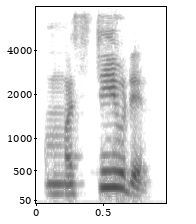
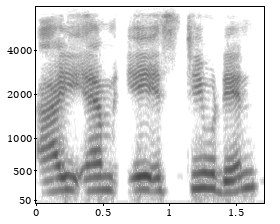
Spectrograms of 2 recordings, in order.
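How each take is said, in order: First: 'I am a' is squeezed into one short syllable. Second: Every word is said fully and separately. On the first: "এই যে আমাকে এত ছোট করে ফেলছে দেখেন"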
